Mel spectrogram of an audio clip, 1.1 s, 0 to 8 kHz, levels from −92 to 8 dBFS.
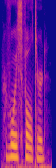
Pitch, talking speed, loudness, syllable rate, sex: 190 Hz, 165 wpm, -16 LUFS, 6.2 syllables/s, female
